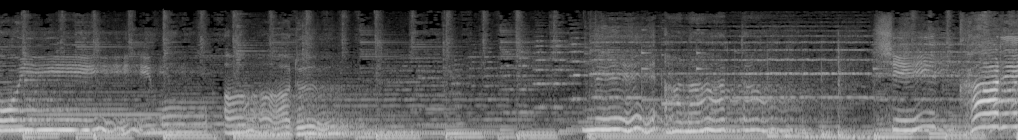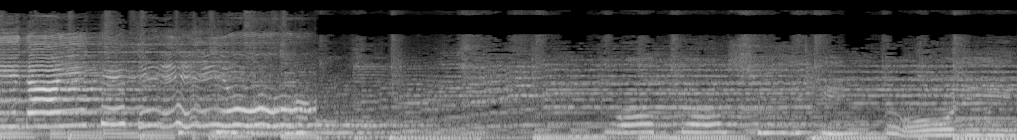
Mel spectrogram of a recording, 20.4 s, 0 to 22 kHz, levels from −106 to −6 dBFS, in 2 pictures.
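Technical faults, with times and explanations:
13.35 to 20.36 s, stereo read as mono: the left and right samples are taken in turn as one channel, so the sound runs at half speed and drops a full octave, with a fainter mirrored copy in the upper spectrum. A plain slowdown or pitch shift would lack that mirrored image.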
